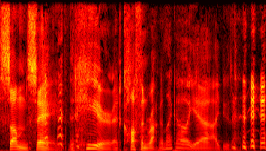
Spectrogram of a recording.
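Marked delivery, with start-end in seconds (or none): 0.0-2.6 swooping, documentary-style narrator voice. Recalling a scene being shot, re-creating its narration: Heather's narrator voice. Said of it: "I loved Heather's narrator voice".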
